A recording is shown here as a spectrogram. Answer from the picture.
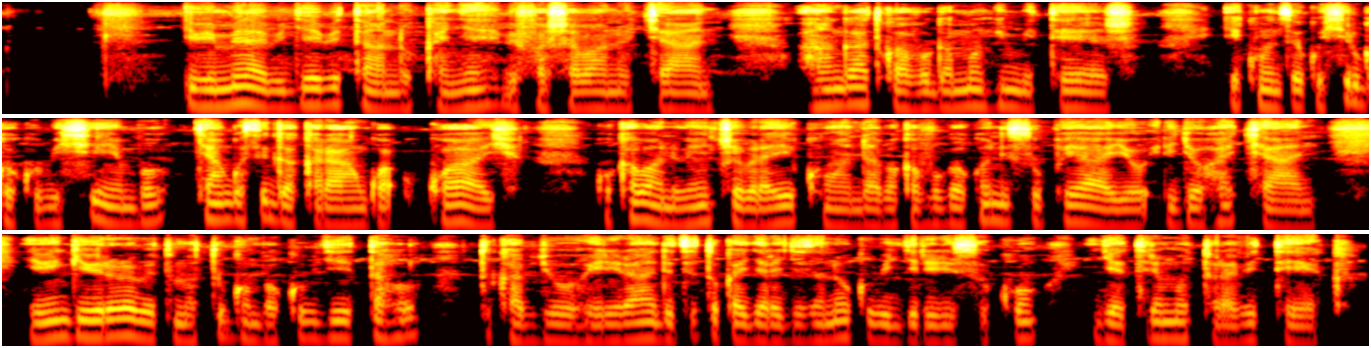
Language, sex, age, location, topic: Kinyarwanda, male, 25-35, Huye, agriculture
